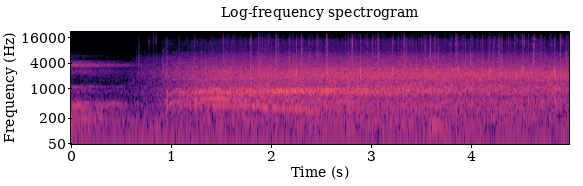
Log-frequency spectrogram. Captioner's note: audience applauding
